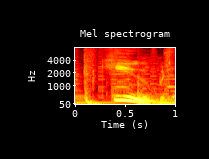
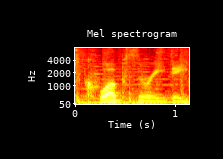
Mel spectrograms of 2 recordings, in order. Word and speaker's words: QUB3D: As a huge fan of the English language and linguistics in general, I'm mildly affronted that I'm expected to pronounce this minigame as Cubed and not Quub 3D, but I'll let it slide on account of how hugely addictive it is.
